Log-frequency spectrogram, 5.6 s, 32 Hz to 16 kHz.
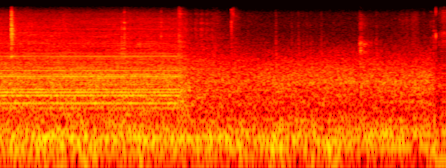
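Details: Chevrolet S10 engine, first start after sitting roughly 2–3 years, rough running and puffing a little smoke: steady squealing tone at first, then fast uneven puffing ticks from exhaust leaks.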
